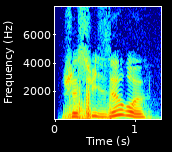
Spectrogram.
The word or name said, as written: Je suis heureux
